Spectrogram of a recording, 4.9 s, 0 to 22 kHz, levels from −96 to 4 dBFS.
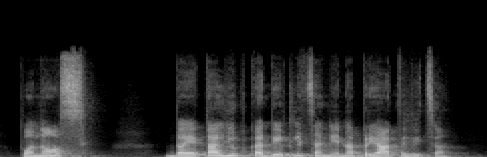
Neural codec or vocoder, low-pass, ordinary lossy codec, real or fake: codec, 44.1 kHz, 2.6 kbps, DAC; 14.4 kHz; Opus, 64 kbps; fake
